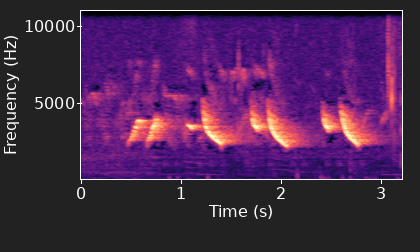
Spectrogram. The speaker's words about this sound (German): Wenn sie zieht, also des Nachts, jetzt gerade kann man das hier hören, dann ist das natürlich wesentlich unspektakulärer. Die Singdrossel ist vielleicht die Drossel schlechthin. Also tatsächlich, jeder kennt sie irgendwie,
